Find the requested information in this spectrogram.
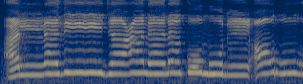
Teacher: الذی کو ہم نے تھوڑا سا کھینچنا ہے کیونکہ یا مدہ ہے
